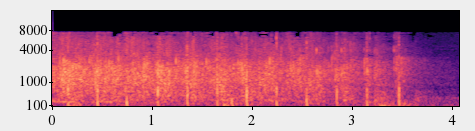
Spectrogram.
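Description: Applause for an organising committee at a weekend gathering: many individual claps blend into a lively patter that holds steady, then thins and dies away near the end.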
